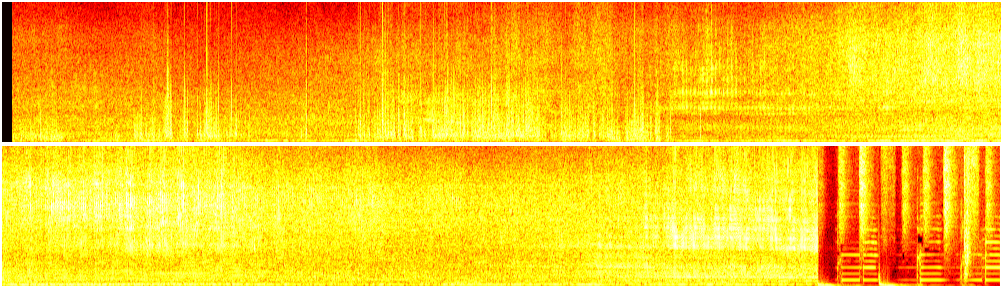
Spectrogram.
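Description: Race car engines running on the track, with wind gusting on the microphone over the first five seconds. From about five seconds in, one engine note holds steady, then cuts off suddenly just before the end as music begins.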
